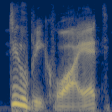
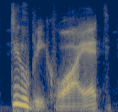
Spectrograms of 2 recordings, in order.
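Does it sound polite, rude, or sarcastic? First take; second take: rude; rude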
